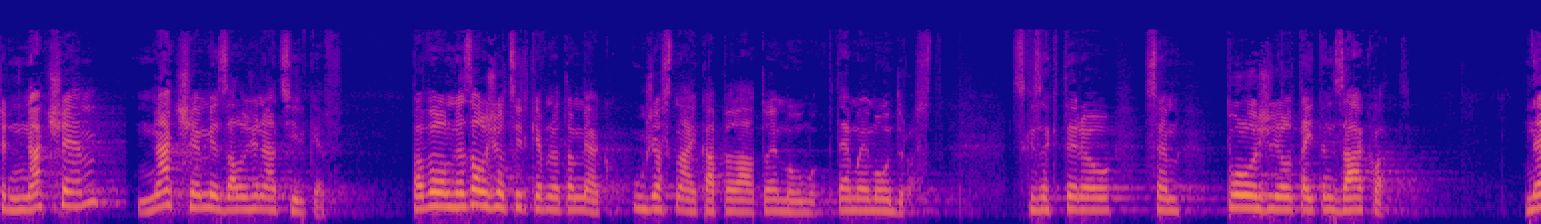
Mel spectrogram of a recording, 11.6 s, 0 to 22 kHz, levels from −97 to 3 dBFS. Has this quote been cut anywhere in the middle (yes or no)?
yes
